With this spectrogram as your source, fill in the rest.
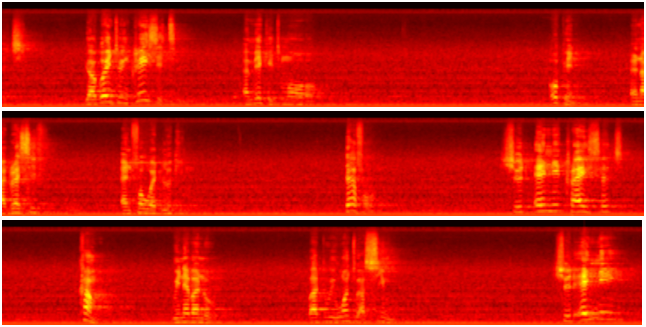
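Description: An elderly man speaks slowly and solemnly into a microphone, with long pauses, in an echoing hall.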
